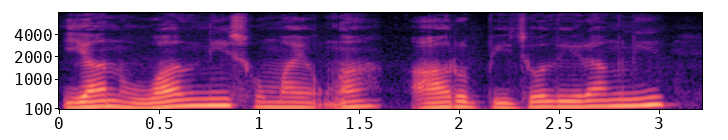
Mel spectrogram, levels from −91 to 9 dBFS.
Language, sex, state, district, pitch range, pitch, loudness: Garo, male, Meghalaya, West Garo Hills, 150-180 Hz, 160 Hz, -17 LUFS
